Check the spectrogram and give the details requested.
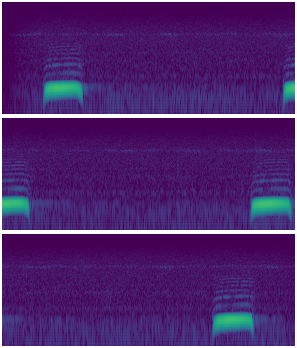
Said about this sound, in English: long-eared owl, they have a single note, but it's not as low in pitch as the great gray owl. It's closer in pitch to a horned owl, but like I said, there's kind of a pattern to a horned owl's call, where a long-eared owl is kind of a single note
